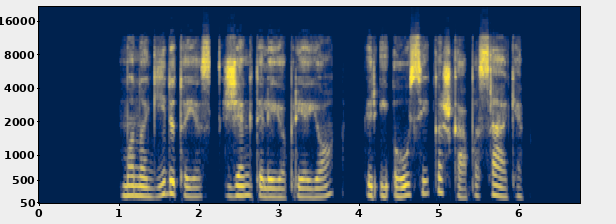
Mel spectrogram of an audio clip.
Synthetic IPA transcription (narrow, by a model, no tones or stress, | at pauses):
mɑːnoːɡʲiːd̪ʲɪt̪oːjɛsʒʲɛŋʲkʲt̪ʲɛlʲeːjoːpʲɾʲiɛjoː | ɪɾʔiːʔɐʊsʲiːkɐʃkɑːpɐsɑːkʲeː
